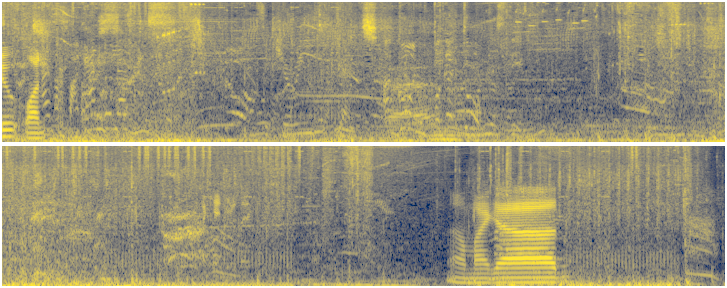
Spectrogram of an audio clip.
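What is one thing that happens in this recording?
Guns fire in rapid bursts in a video game.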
